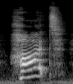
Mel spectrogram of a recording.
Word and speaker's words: haute: So Haute, hot. I have seen it pronounced every which way. I know Haute is correct. It's a French word, I believe, but I want to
